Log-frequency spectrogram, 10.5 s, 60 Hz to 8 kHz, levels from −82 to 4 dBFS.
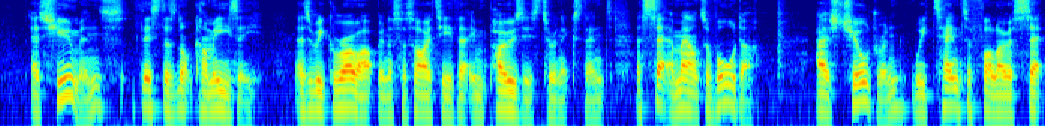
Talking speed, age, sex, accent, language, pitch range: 185 wpm, 40-59, male, British, English, 105-140 Hz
